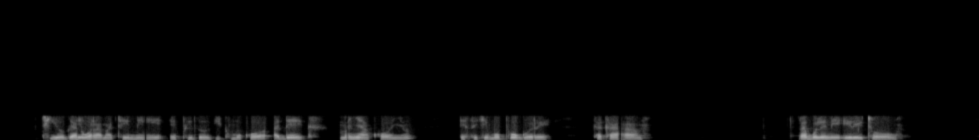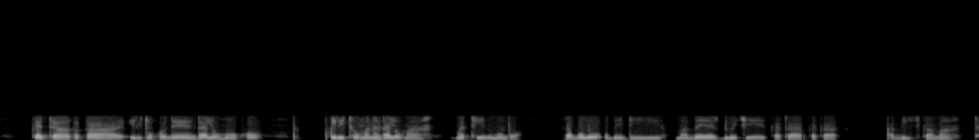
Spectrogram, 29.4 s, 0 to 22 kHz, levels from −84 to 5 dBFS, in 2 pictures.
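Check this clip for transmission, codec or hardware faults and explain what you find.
Two faults are present: a narrowband Bluetooth CVSD headset codec on the whole recording, and six bursts of unconcealed Bluetooth headset packet loss.

Bluetooth CVSD headset codec, throughout: the speech is carried as one bit per sample at 64 kbps, with an adapting step size, and the line passes only about 250 Hz to 3.7 kHz. The result is thin, muffled speech, scratchy sibilants, overload distortion on loud high sounds, and a granular hiss underneath.

Unconcealed Bluetooth headset packet loss, at 1.14–1.17 s just before "aluora ma tin", 2.13–2.21 s just after "gi aluora ma tin", 5.19–5.23 s, 9.26–9.38 s, 26.70–26.77 s after "dweche kata", and 28.01–28.06 s. Short voice packets between headset and phone went missing and were replaced by silence, with no concealment. The single 11 ms and 22 ms losses sound like abrupt dropouts. 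The longer episodes, up to 75 ms lost across about 105 ms around 9.3 s, scatter roughly ten to twenty missing packets, so those moments sound crackly and chopped. After each hole the speech briefly returns quieter while the CVSD step size rebuilds.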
